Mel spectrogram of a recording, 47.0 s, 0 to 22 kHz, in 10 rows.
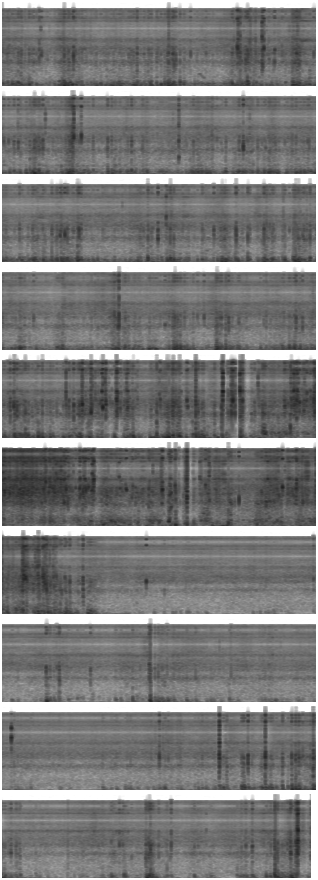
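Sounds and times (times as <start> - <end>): sharp water splashes: 0.0 - 47.0
whitewater rushing: 0.0 - 47.0
wind buffeting microphone: 0.0 - 47.0.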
